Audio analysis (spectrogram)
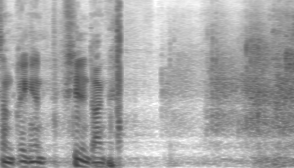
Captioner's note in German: Beifall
